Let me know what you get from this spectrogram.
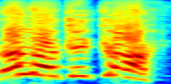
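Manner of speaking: high, loud, sarcastic cheer; mock cheerful. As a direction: sell it like a fake happy slogan. Reading a forced screen slogan.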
